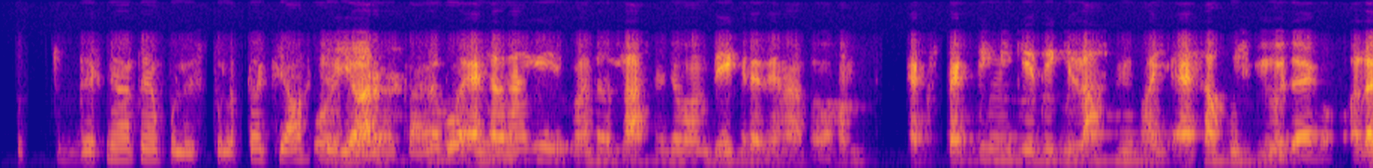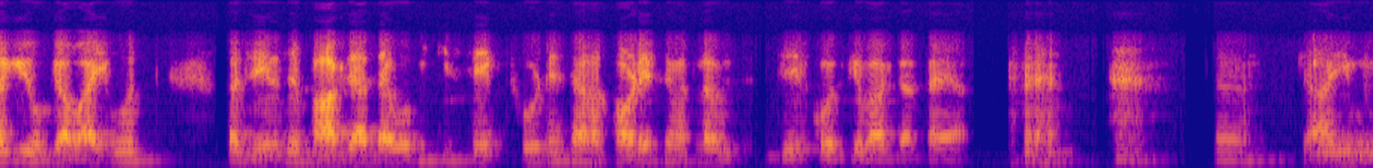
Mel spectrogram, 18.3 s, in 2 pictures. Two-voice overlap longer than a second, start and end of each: 2.1-3.5

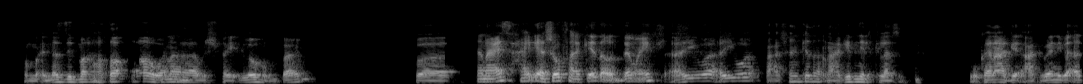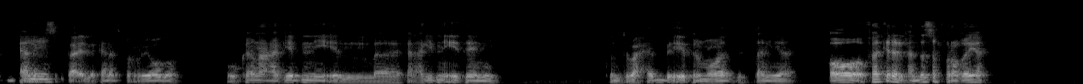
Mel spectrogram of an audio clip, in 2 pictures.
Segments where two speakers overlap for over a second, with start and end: none

